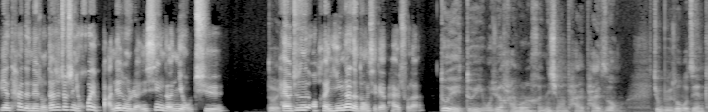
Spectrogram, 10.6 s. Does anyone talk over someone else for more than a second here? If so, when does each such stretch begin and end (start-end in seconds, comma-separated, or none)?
none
